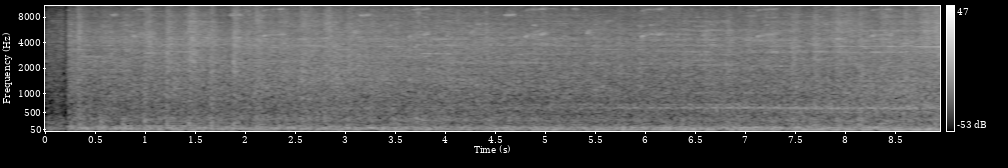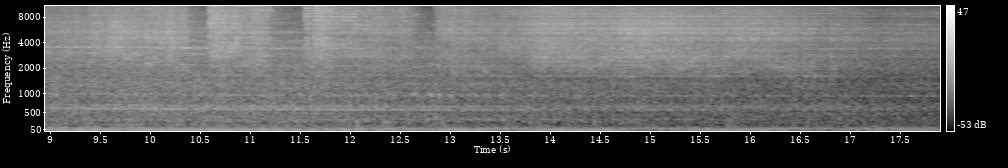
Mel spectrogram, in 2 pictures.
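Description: A freight train with SD70ACU helper locomotives rolls past on the Pittsburgh Line at Cresson on a hot July day, a loud continuous rumble of wheels and cars with brief high squeals and clatter, no voices.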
